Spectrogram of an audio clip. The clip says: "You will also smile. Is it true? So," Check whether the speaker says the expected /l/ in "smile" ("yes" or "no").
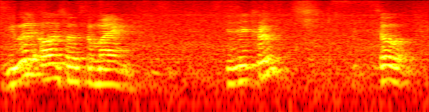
no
